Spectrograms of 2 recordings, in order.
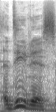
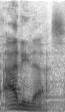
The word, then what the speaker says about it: Adidas: of sneakers of and that's Adidas or if you like to say it wrong Adidas and the first pair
